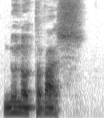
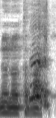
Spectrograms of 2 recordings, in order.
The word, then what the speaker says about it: Tavares: This new Twitter era, everyone's getting their pronunciations right, so it's Nuno Tavares. As everyone be saying it, man. Nuno Tavares.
